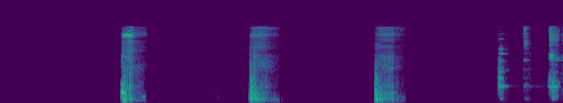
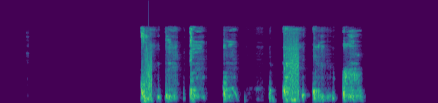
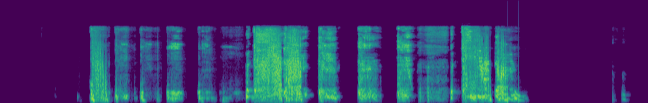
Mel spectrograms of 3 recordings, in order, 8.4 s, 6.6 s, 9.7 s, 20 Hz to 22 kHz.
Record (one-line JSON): {"exhalation_length": "8.4 s", "exhalation_amplitude": 5690, "exhalation_signal_mean_std_ratio": 0.23, "three_cough_length": "6.6 s", "three_cough_amplitude": 30852, "three_cough_signal_mean_std_ratio": 0.32, "cough_length": "9.7 s", "cough_amplitude": 32222, "cough_signal_mean_std_ratio": 0.47, "survey_phase": "beta (2021-08-13 to 2022-03-07)", "age": "45-64", "gender": "Female", "wearing_mask": "No", "symptom_cough_any": true, "symptom_runny_or_blocked_nose": true, "symptom_shortness_of_breath": true, "symptom_abdominal_pain": true, "symptom_diarrhoea": true, "symptom_fatigue": true, "symptom_headache": true, "symptom_onset": "12 days", "smoker_status": "Never smoked", "respiratory_condition_asthma": false, "respiratory_condition_other": false, "recruitment_source": "REACT", "submission_delay": "3 days", "covid_test_result": "Negative", "covid_test_method": "RT-qPCR", "influenza_a_test_result": "Negative", "influenza_b_test_result": "Negative"}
